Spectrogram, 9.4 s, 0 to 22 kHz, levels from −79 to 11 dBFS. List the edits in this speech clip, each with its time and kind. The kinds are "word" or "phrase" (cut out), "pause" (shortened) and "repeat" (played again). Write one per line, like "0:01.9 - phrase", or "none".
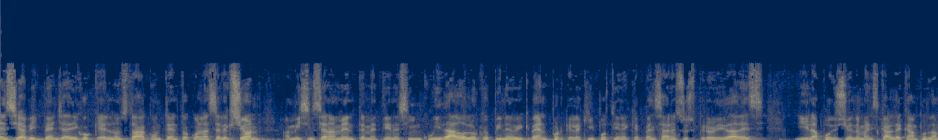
none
